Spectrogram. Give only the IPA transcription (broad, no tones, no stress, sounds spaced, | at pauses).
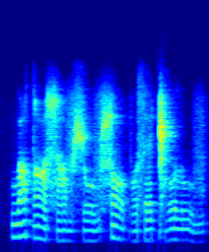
u dˤ ɑ ɬ ɑ v ʃ o v ɬ ɔ b ɔ s ɛ ɡ͡ǁ o l u v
